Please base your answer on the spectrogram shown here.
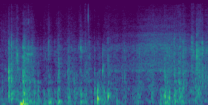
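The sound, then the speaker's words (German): Rustling and crinkling as a cardboard box holding pods is opened, with a soft thump near the start followed by scattered crackles and scratchy handling noises, no voices. “Ja, und jetzt müssen wir da die Schachtel aufmachen, ne? Die dabei liegt. Da sind die Pots drin.”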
